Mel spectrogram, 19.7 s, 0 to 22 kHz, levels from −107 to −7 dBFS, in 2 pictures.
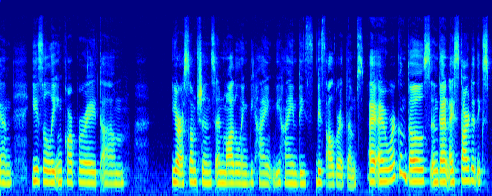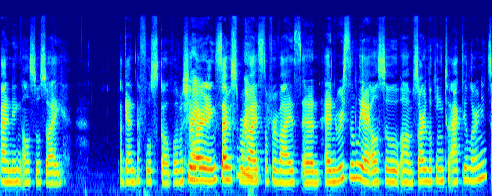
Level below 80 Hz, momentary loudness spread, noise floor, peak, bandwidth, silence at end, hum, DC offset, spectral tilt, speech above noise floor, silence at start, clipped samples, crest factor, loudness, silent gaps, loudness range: -84 dBFS; 16 LU; -83 dBFS; -14 dBFS; 16.5 kHz; 0 s; none; under 0.1%; -4 dB/octave; 46 dB; 0 s; under 0.1%; 24 dB; -36 LUFS; none; 11 LU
